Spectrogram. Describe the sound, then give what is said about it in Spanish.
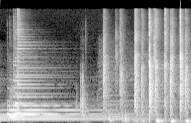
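A sustained, harmonic sung note fades out, then scattered clapping from a few people starts up, irregular and sparse at first, growing into a short burst of small-group applause. “Ay, qué pena me da no poder aplaudir más.”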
